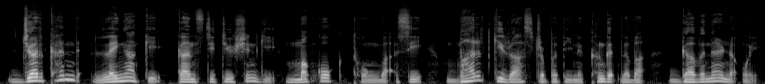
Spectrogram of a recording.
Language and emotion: Manipuri, neutral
